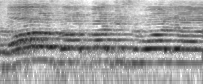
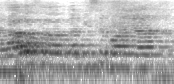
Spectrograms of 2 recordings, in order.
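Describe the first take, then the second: First: The greeting is said loudly with strong power. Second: The greeting is said at a soft, low volume. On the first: People far away can hear it. The speaker calls it right. "Minimal kayak gitu, ya kan? Ini power" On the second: People far away would not hear it. The speaker calls it wrong. "kira-kira yang di ujung kedengaran nggak?"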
